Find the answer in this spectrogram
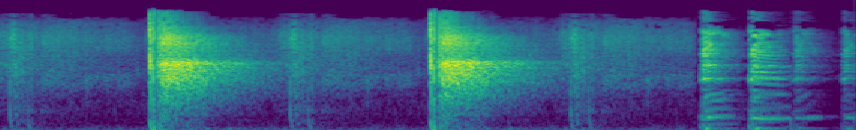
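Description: Sampled percussion loop playing on its own: two loud, sharp, noisy hits about a second and a half apart, each fading out slowly, with lighter hits between. Near the end a different loop cuts in with quick, clicky pitched taps.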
